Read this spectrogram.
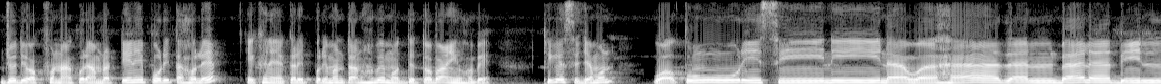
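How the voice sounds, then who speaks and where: A man teaching Quran recitation rules, explaining briskly and then chanting verses slowly and melodically. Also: high voice, darkish tone. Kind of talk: tajweed lesson with slow chanted recitation.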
